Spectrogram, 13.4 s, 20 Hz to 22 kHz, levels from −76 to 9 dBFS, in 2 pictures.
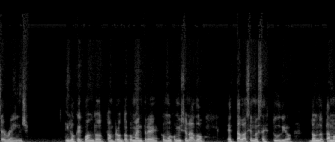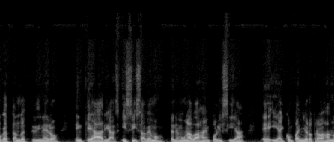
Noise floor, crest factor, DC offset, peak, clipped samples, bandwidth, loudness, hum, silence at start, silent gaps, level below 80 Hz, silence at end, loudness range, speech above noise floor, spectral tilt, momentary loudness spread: -59 dBFS; 16 dB; under 0.1%; -6 dBFS; under 0.1%; 19 kHz; -22 LUFS; none; 0 s; none; -52 dBFS; 0 s; 2 LU; 38 dB; -7 dB/octave; 7 LU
